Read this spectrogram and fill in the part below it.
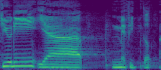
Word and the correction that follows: Mefistófeles: Mefistófeles. – Mefistófeles.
